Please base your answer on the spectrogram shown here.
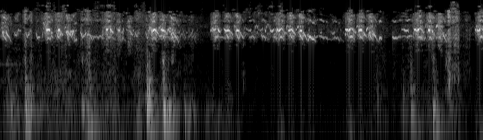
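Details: Young bird chirping for feed, high, piercing chirps in uneven bursts with clear handling and rustling thumps underneath, a quieter spell in the middle.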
